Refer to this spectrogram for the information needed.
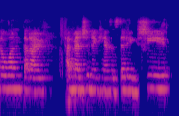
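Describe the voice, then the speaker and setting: This is an unremarkable speaking voice with an American accent, delivered at a moderate pace. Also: woman. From St. Louis, Missouri. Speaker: educator for deafblind children. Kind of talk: Q&A at a support group meeting.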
